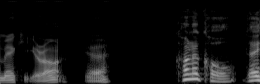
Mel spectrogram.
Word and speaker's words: Konnakol: Konnakol, did I say that correctly? Konnakol, yeah, exact pronunciation, yeah.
